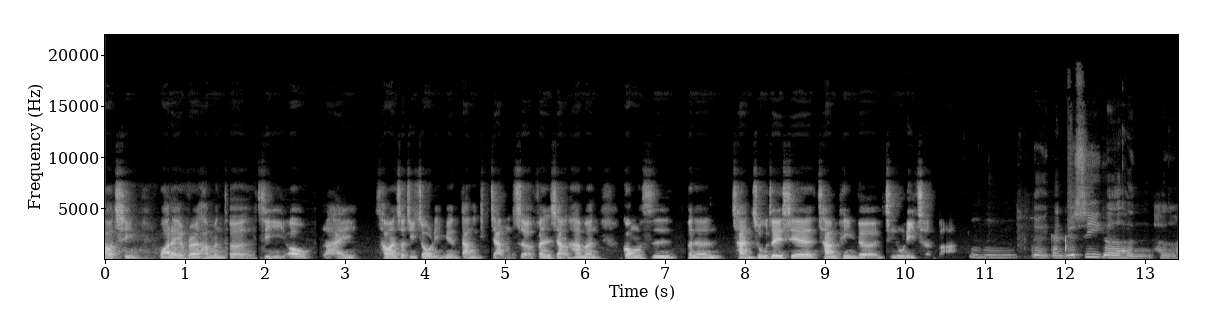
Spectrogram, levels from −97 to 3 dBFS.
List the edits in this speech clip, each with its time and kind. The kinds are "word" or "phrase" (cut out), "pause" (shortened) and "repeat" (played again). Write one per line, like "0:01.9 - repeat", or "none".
0:02.6 - pause
0:07.2 - pause
0:10.7 - pause
0:11.4 - pause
